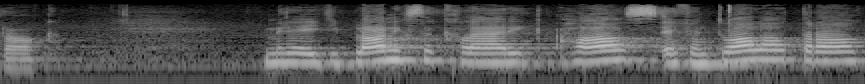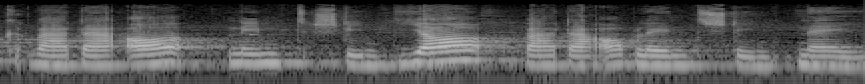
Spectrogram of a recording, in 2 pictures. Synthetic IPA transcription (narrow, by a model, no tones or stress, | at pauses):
ɾɑːɡ̥ | mɪɾhɛɪdiəplɑːnɪksɛɾkʰχlæːɾikhɑsɛfɛntuɑːlɑːt̪ɾɑːɡʋæːɾd̥æːʔɑːnɪmtʃtɪmtjɑːvæːɾd̥æːʔɑb̥lɛntʃtɪmtnɛɪ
